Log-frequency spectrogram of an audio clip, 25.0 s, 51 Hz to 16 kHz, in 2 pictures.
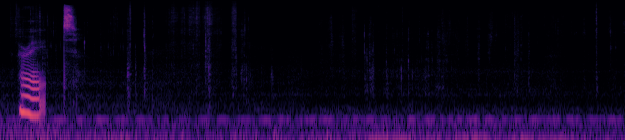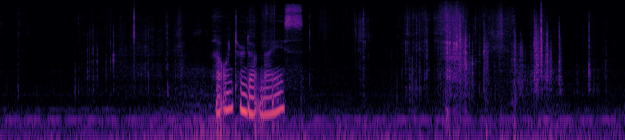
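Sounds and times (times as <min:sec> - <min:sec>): paper and plastic rustling: 0:01.9 - 0:05.1, 0:06.4 - 0:25.0
steady low hum: 0:08.8 - 0:25.0.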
